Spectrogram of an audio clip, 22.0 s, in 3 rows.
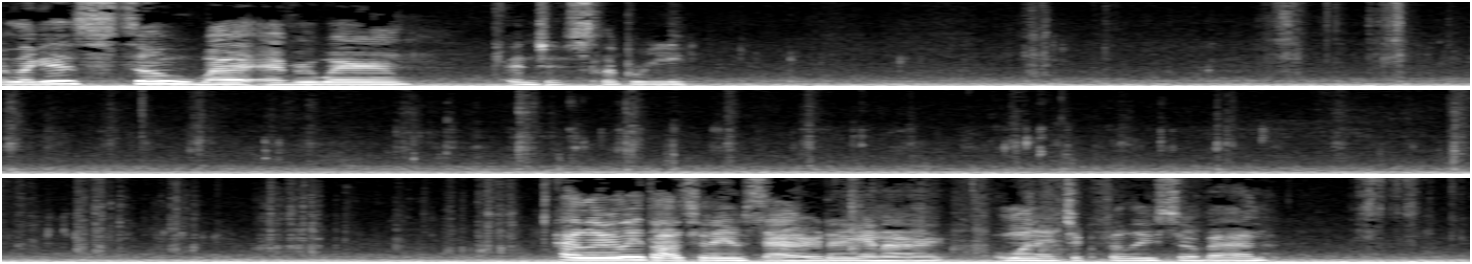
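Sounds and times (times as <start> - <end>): steady low hum: 0.0 - 22.0
person chewing food: 3.8 - 17.4
small crunchy clicks: 6.3 - 17.5.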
